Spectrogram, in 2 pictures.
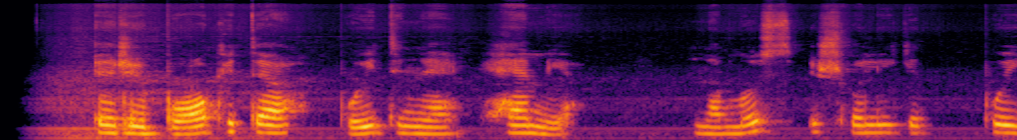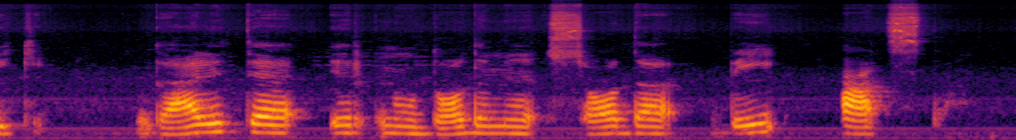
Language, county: Lithuanian, Vilnius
